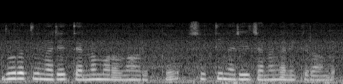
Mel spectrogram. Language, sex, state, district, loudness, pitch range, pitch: Tamil, female, Tamil Nadu, Chennai, -18 LUFS, 210-245 Hz, 225 Hz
